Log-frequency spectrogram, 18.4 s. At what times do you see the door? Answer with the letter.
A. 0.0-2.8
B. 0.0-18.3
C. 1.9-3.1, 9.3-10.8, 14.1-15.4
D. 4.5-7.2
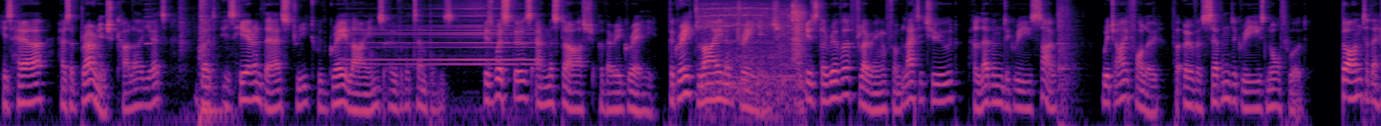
C.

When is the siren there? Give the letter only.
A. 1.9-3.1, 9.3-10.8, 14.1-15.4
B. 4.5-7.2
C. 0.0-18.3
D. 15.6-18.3
B.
